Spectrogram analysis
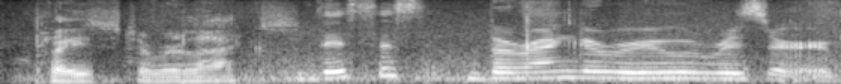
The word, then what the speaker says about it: Barangaroo: Barangaroo. Barangaroo. Barangaroo. It says right here, baby. Barangaroo. Very good. The only river in Barangaroo. Okay, There we good go. job. It rhymes with kangaroo.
